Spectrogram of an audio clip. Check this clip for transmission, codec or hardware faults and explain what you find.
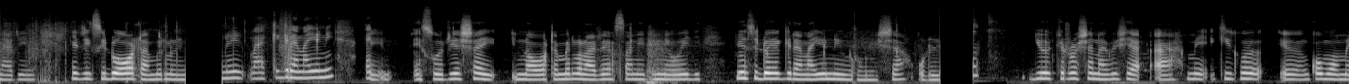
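Two playback stalls are audible, each followed by a stretch of catch-up at higher speed, so the speech breaks twice and then rushes to regain time.

Playback stall, 1.85 to 2.22 s and 9.40 to 9.73 s. The speech cuts to silence mid-flow for about 371 ms, then about 337 ms. The likely cause is the player's buffer running dry or its output thread being blocked, leaving nothing to send to the output until it recovered.

Catch-up at higher speed, 2.22 to 3.71 s and 9.73 to 10.07 s. After each gap the player resamples its backlog to play it faster and win back the lost time. The first stretch runs at 1.25 times normal speed, with pitch raised about four semitones, for roughly a second and a half. The second runs at 2 times speed, pitch up about ten semitones, giving a brief chipmunk-like burst.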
